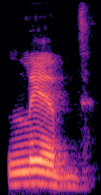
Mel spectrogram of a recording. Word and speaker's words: lived: Loved, liked, liked, loved, lived. Então, tanto o lived quanto o loved, o som final é de D. E no liked, aqui, o som final é de T.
